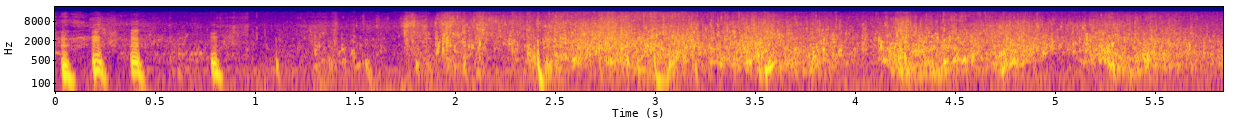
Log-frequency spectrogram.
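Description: Gentle waves of clear, cobalt turquoise water lap at the shore of a beach on Inishlakken, starting with a few soft separate splashes, then settling into a steady, rippling wash of water that swells and recedes with no voices.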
